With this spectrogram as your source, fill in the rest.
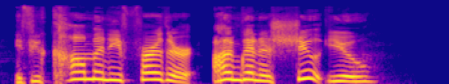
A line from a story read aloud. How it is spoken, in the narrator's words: shouts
